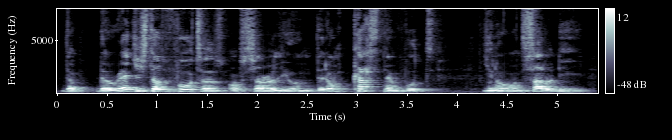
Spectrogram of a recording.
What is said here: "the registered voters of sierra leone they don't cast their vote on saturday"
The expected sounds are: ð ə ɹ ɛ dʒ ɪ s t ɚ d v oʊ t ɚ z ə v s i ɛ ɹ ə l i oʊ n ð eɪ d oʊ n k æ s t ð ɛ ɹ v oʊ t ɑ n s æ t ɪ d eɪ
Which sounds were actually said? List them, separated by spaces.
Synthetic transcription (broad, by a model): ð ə ɹ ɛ dʒ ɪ s t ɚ d v oʊ t ɚ z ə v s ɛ ɹ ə l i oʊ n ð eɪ d oʊ n k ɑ s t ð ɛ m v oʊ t ɑ n s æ t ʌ d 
